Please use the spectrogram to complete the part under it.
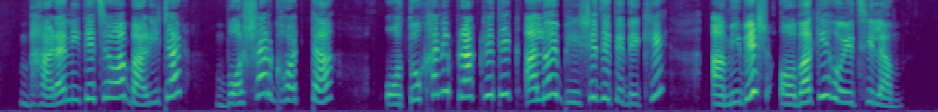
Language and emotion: Bengali, surprised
